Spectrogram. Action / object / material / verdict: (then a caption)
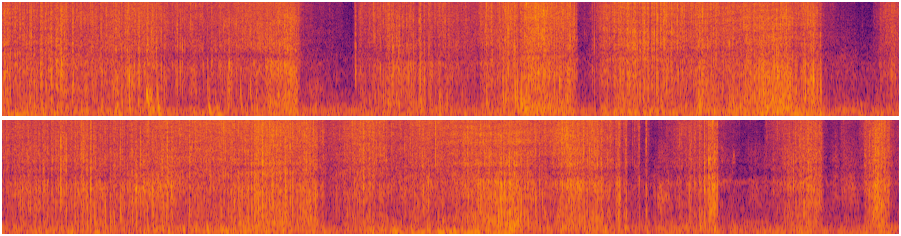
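scrape / dried straw reed fence / straw / none. Long pointed nails and fingers scratch and rub through a bundled panel of dried straw and reed thatch, a dense fibrous fence outdoors. The result is a steady, bright, crackly rustling, broken by several brief pauses as the strokes stop and start again.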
